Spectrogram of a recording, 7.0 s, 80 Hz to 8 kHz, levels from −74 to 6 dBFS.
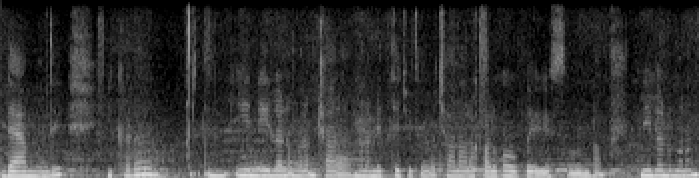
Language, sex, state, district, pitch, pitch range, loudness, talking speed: Telugu, female, Telangana, Nalgonda, 220 Hz, 210-235 Hz, -16 LUFS, 155 wpm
